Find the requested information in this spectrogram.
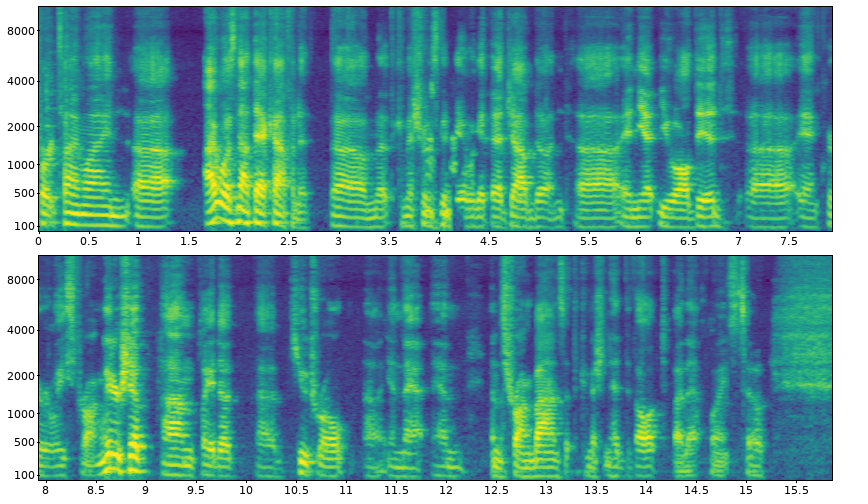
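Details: Adult man speaking; Normal conversational speech.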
